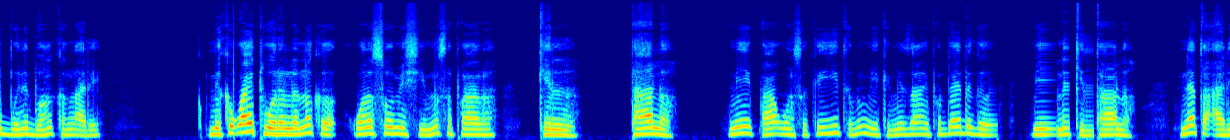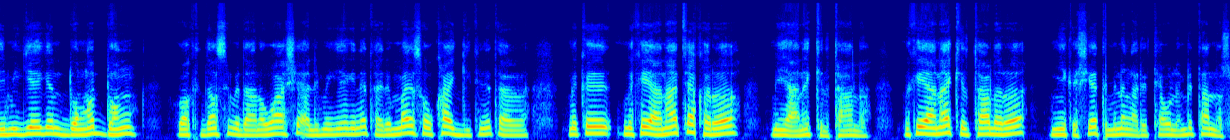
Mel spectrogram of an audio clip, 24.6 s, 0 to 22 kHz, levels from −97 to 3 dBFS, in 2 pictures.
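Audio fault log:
2.34 s and 23.36 s, dropped buffer (overrun): each is a single jump where the speech skips ahead, skipping roughly 10 ms at the first and 20 ms at the second. The likely cause is samples being overwritten before they were read. Unlike packet loss, each is one isolated skip with no smeared fill.
9.89–11.15 s, repeated packet loss (robotic sound): right after "mipə doydəgə", eight gaps in quick succession, the longest 152 ms, are patched by stretching the last sound. Over 40% of the span is filled this way, giving a choppy texture with pieces missing rather than a lone click.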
